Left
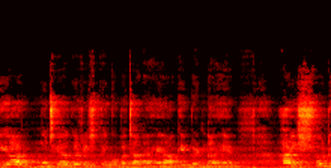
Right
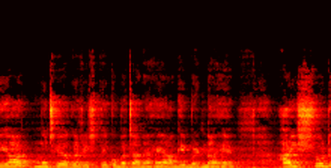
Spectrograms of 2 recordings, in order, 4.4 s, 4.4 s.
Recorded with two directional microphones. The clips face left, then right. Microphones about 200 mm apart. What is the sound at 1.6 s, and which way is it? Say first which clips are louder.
A woman's voice: right 5 dB; 60° right (ahead or behind).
